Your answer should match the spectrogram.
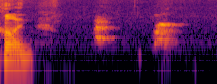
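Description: The speaker's own dog barks three times in quick succession: a loud first bark, then two shorter, softer yaps spaced about half a second apart, with no other sounds around them.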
